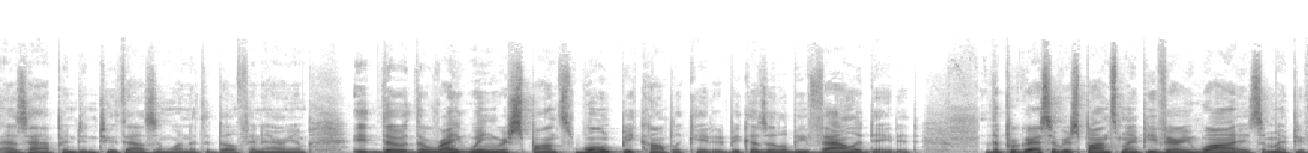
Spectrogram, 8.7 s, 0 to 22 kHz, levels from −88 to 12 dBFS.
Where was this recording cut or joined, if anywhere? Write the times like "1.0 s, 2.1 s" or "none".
2.3 s, 3.8 s, 6.5 s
